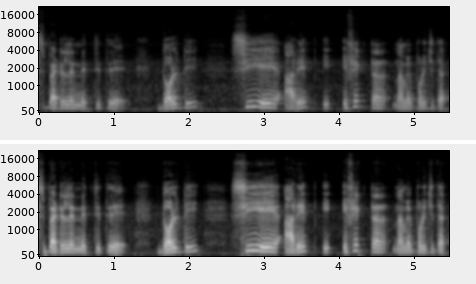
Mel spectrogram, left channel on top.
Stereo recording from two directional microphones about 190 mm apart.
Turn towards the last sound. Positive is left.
turn(degrees=-25)  # may be behind; listen again after turning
